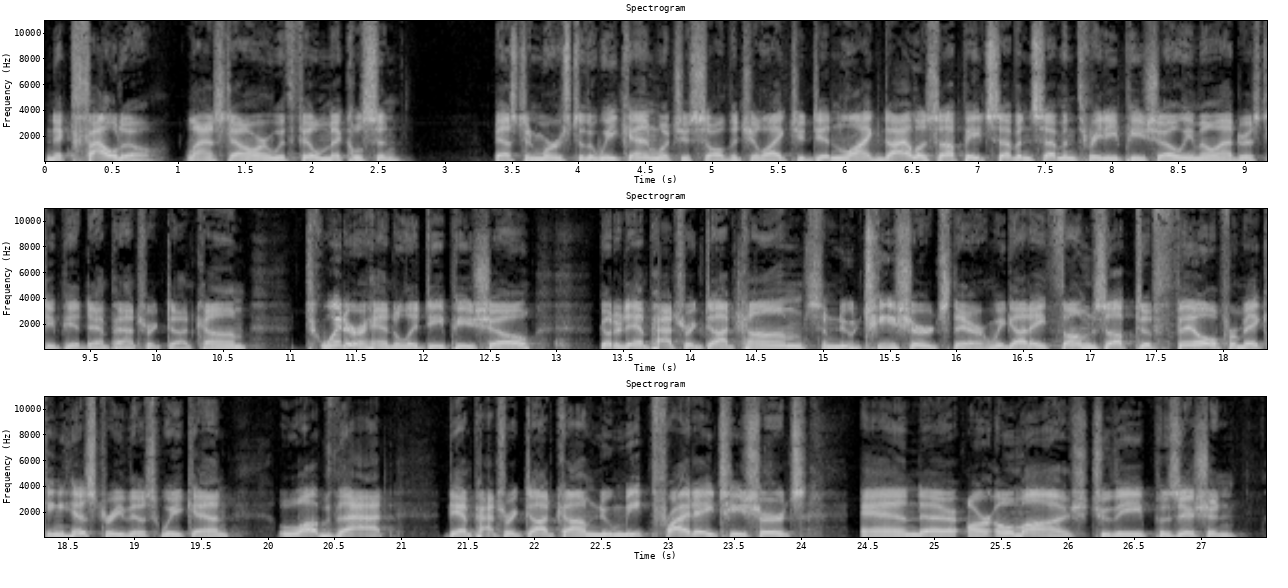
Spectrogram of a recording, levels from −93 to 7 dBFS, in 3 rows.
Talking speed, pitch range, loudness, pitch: 155 wpm, 115-150 Hz, -18 LUFS, 130 Hz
